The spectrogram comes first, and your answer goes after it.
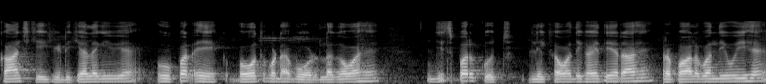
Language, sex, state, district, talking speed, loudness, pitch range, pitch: Hindi, male, Uttar Pradesh, Saharanpur, 210 wpm, -17 LUFS, 120-140 Hz, 130 Hz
